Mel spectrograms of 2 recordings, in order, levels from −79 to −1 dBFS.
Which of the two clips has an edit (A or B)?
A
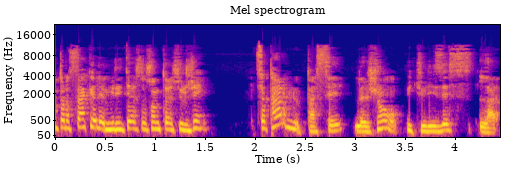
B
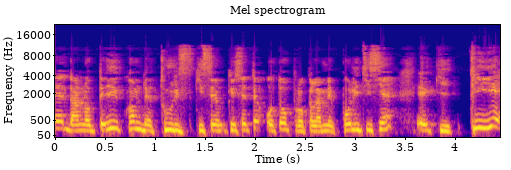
A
